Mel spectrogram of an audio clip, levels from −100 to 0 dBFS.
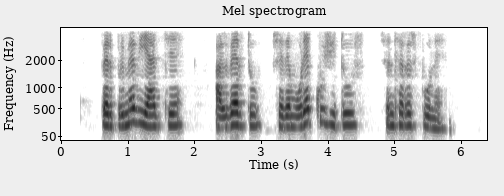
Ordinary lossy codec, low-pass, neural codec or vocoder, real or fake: AAC, 32 kbps; 3.6 kHz; none; real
